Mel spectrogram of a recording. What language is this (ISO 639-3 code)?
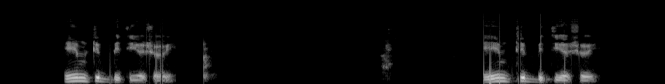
khw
